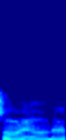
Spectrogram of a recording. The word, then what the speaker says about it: scion: The word is pronounced scion, actually, as in son.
